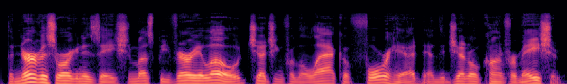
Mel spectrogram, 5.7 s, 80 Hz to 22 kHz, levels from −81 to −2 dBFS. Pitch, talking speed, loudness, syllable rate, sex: 110 Hz, 180 wpm, -21 LUFS, 5.7 syllables/s, male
